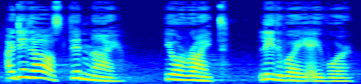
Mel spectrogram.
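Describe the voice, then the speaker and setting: An actress playing a spirited, restless Viking woman in a video game, wry and expressive. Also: medium pitch, a little slow, slight background noise. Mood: eager, wry. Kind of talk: video game dramatic acting.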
